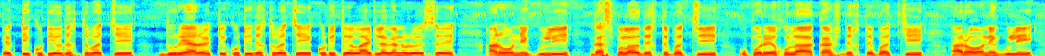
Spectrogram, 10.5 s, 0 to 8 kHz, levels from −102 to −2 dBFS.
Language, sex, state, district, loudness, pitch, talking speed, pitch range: Bengali, male, Assam, Hailakandi, -16 LUFS, 170 Hz, 155 wpm, 160-175 Hz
